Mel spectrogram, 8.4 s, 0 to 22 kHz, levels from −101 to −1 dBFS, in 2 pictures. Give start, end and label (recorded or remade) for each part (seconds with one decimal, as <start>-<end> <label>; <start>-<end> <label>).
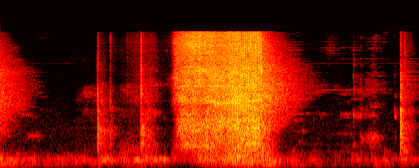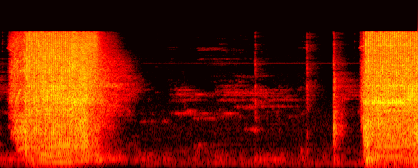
0.0-0.7 recorded; 0.7-2.4 remade; 2.4-4.9 recorded; 4.9-5.6 remade; 5.6-8.4 recorded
